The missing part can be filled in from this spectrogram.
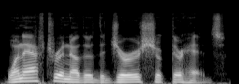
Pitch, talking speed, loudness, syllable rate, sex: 110 Hz, 200 wpm, -15 LUFS, 6.0 syllables/s, male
